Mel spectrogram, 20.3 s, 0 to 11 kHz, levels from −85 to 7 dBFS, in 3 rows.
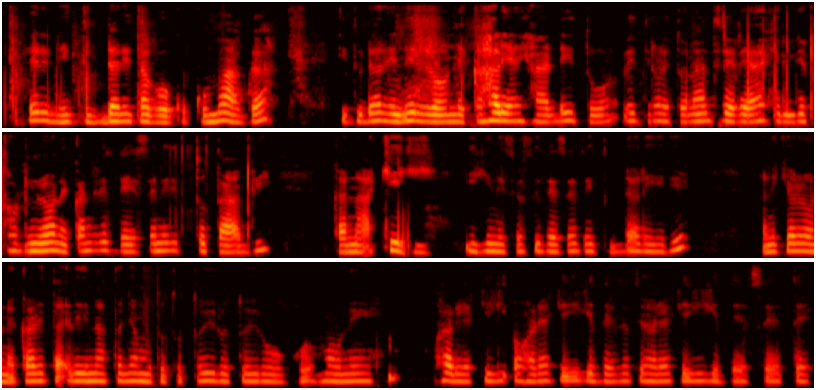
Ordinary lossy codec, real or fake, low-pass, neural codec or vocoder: none; real; 9.9 kHz; none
